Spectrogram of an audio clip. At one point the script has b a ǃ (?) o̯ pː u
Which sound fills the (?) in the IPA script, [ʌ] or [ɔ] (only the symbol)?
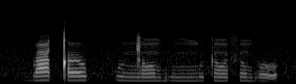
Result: ʌ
